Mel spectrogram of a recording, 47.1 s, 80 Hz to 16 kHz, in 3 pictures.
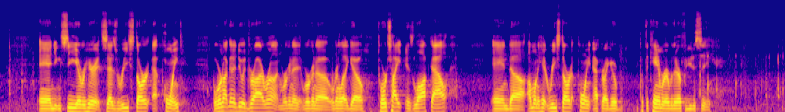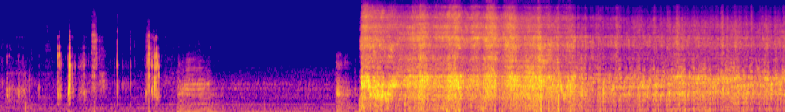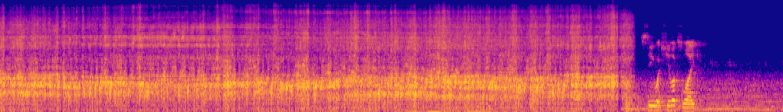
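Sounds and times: plasma torch hissing: 22.5 - 44.1.

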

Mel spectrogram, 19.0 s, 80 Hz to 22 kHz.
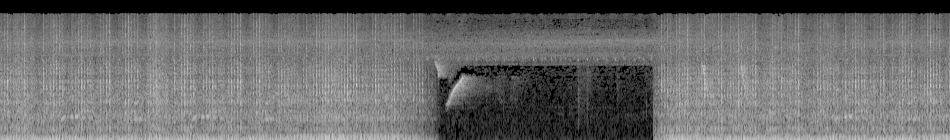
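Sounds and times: tractor engine idling: 0.0 - 8.8, 13.1 - 19.0.

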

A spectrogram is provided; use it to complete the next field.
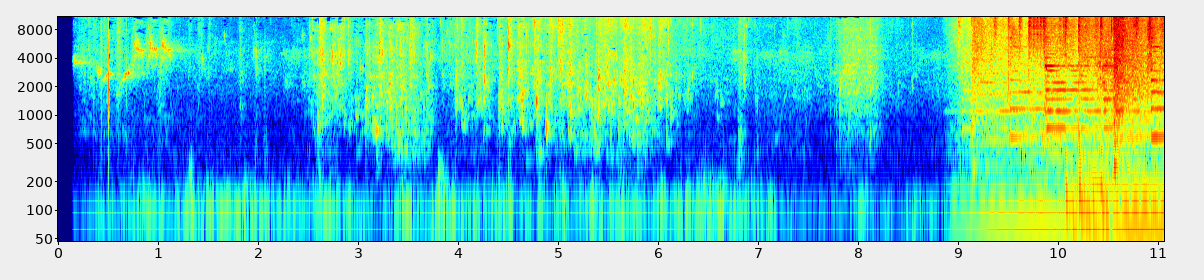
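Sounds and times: wind rumble on microphone: 0.2 - 8.9
fish splashing at water surface: 2.6 - 6.3.

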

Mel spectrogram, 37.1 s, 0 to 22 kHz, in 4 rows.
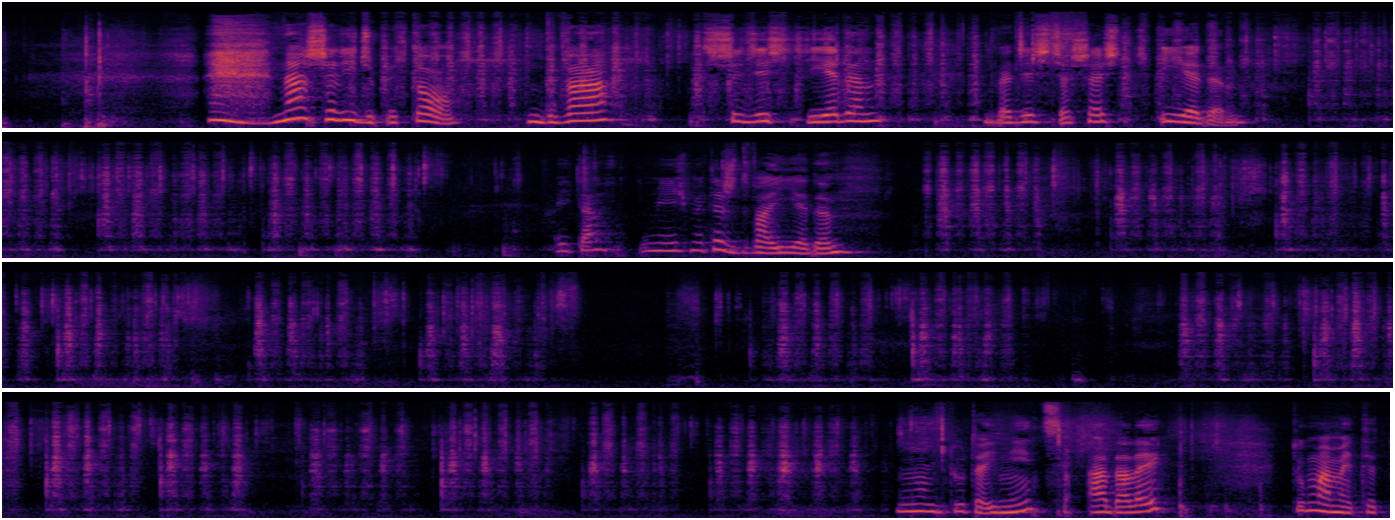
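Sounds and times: plastic scraper rubbing scratch card: 2.0 - 12.2, 15.4 - 22.4, 23.0 - 25.5, 26.4 - 33.7.

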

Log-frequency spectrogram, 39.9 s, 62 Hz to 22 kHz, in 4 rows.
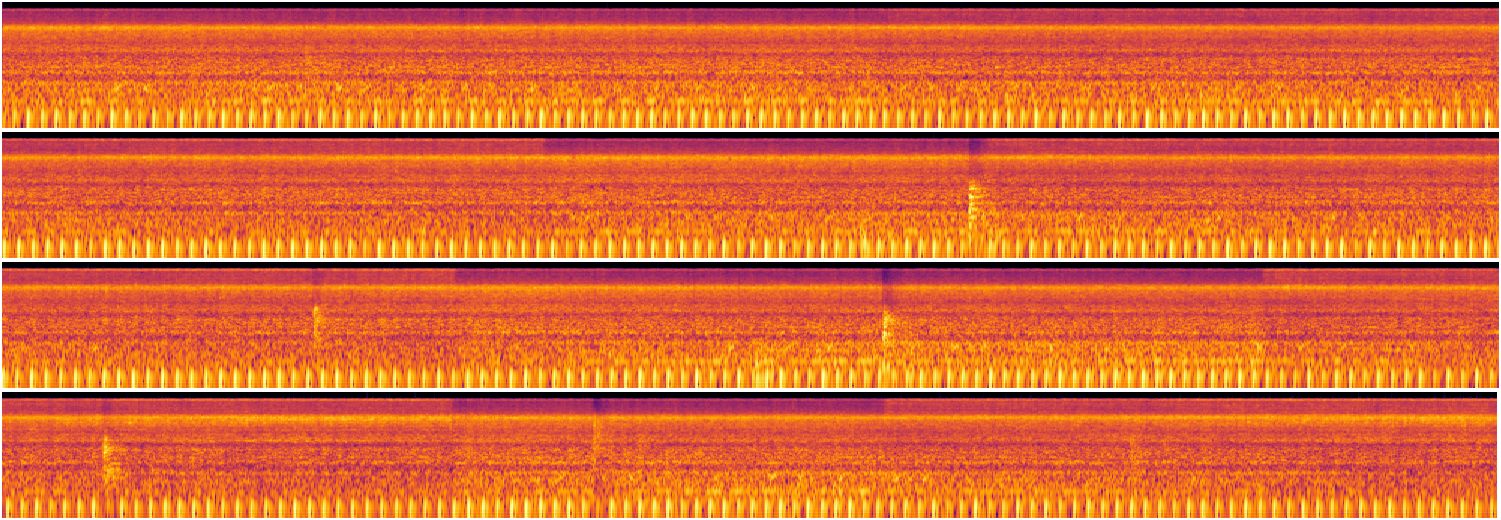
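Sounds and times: band saw ripping boards: 8.8 - 26.8, 28.3 - 39.9.

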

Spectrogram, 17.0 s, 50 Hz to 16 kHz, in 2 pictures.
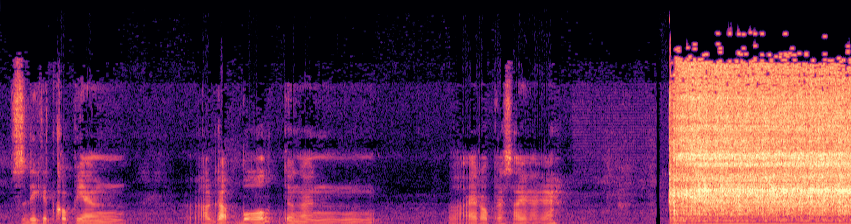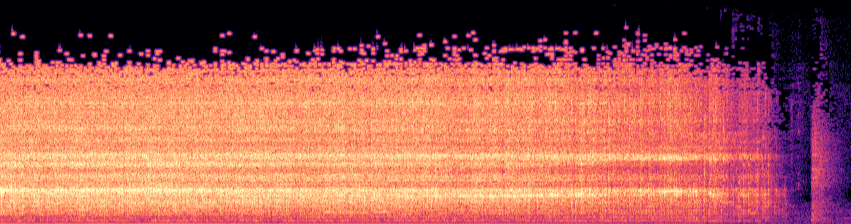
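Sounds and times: electric coffee grinder running: 6.6 - 16.4.

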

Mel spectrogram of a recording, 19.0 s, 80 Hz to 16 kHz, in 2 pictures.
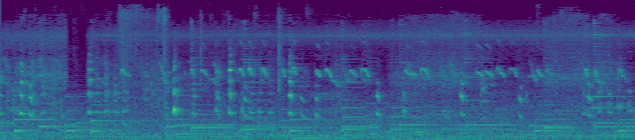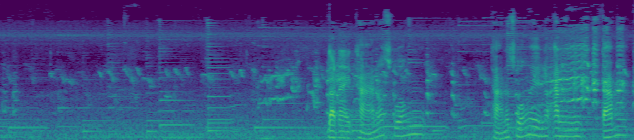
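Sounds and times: background music of held notes: 0.0 - 19.0
chickens clucking: 0.0 - 19.0.

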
